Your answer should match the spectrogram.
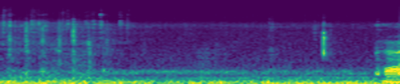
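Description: Steady low rumble of a car interior, with a few faint light clicks in the first half second and another near the end.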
